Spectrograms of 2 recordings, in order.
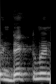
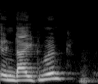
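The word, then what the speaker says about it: indictment: लगाना तो इनडाइन मेंट कौन सा लेटर साइलेंट है इसमें हमारे एक वजीर थे लॉ के वो भी तो व इसको इंडिक्टमेंट बोल रहे थे you know so this is इंडा मेंट और यह जो है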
